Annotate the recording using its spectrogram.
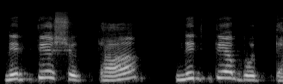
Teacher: ద కింద ధ ఒత్తు ధ అన్నది మహాప్రాణం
